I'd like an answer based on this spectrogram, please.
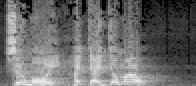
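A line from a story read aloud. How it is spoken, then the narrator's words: Joyful shout. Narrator (Vietnamese): U Linh công tử hoan hỷ hét lớn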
